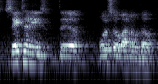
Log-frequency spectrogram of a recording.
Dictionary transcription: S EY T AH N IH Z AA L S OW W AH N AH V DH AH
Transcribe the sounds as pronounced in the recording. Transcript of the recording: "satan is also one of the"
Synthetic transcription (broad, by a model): S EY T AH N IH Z AA L S OW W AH N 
